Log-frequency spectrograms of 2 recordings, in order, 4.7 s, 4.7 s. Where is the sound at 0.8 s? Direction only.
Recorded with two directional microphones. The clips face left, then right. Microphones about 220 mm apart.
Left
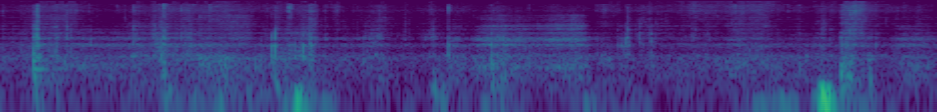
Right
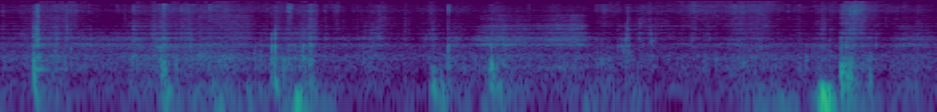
50° right (ahead or behind).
